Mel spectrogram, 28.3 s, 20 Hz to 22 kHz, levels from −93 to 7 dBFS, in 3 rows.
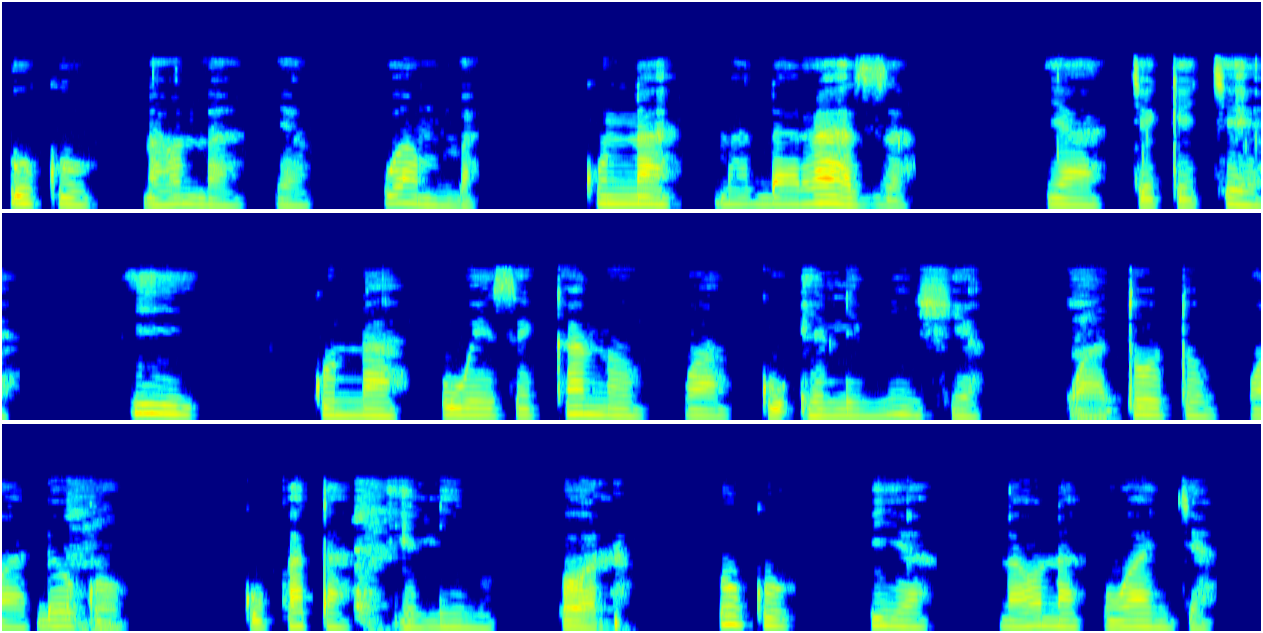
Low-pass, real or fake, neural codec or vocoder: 7.2 kHz; real; none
